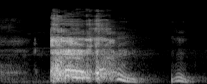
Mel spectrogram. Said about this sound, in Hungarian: Na, bele is köhögősödök.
